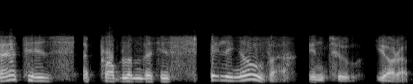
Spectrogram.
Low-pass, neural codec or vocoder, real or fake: 7.2 kHz; autoencoder, 48 kHz, 128 numbers a frame, DAC-VAE, trained on Japanese speech; fake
